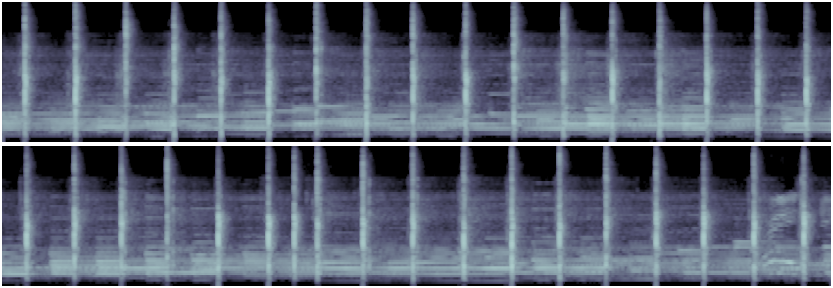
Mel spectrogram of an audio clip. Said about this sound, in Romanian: Hai să batem de palme pentru El.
